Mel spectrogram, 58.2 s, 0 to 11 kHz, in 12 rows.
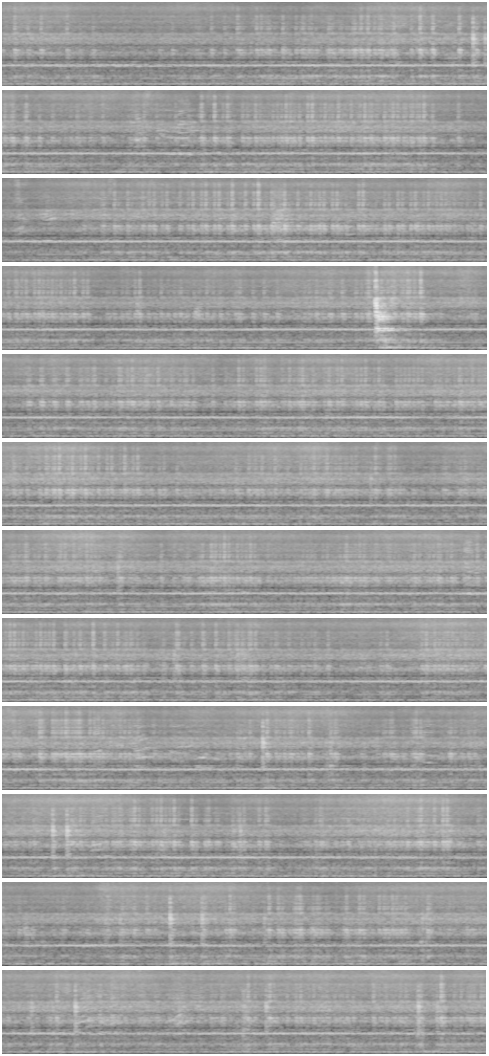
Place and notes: ferry boat railing vibrations, Istanbul
contact microphone placed on the railing of a ferry boat
22 February 2010, 14:43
